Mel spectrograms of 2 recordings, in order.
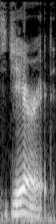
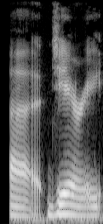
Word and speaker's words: Jared: when she is like, say it right. It's Jared, and I actually see and want to say Jerry, and it could just be because the names are very similar, but she's like, no, it's Jared.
